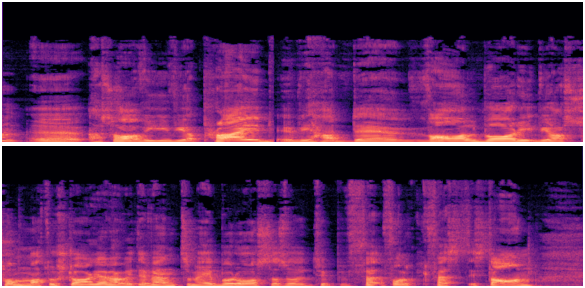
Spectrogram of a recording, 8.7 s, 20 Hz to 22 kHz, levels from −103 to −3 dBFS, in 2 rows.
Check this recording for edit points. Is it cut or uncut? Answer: cut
